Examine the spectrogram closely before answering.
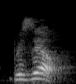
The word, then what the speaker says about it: Brazil: same thing with this what do we say Brazil I am from Brazil no this is no longer a it's uh Brazil Brazil so you see you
